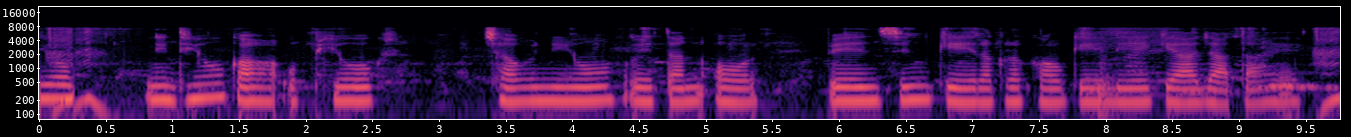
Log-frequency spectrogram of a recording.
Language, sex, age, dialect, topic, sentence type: Hindi, female, 36-40, Garhwali, banking, statement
